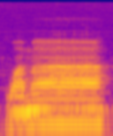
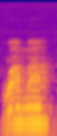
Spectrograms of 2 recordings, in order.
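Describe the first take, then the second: First: The vowel after the m is held long. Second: The vowel after the m is cut short. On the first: The speaker calls it right. "maka dibaca dengan panjang dua harakat" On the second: The speaker calls it wrong. "tidak boleh kita membaca"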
